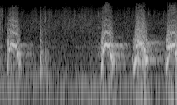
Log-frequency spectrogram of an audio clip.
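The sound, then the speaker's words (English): A dog barks alone, four loud, sharp barks with a smaller yip between the first two, spaced irregularly with quiet gaps between them. “What was he before he became a dog? Well, he gets upset when people he doesn't know follow me home.”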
